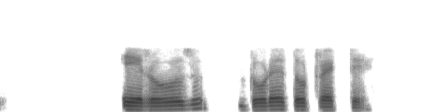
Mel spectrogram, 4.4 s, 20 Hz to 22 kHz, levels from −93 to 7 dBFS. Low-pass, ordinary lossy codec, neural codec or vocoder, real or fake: 3.6 kHz; Opus, 32 kbps; none; real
